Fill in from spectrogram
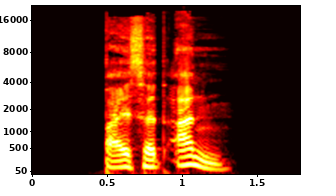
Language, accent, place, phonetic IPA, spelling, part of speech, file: German, Germany, Berlin, [ˌbaɪ̯sət ˈan], beißet an, verb, De-beißet an.ogg
- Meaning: second-person plural subjunctive I of anbeißen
